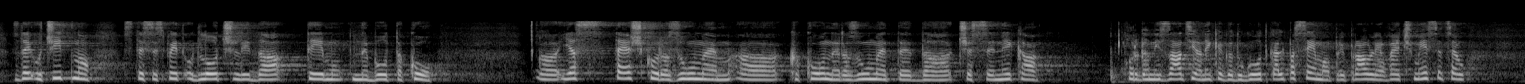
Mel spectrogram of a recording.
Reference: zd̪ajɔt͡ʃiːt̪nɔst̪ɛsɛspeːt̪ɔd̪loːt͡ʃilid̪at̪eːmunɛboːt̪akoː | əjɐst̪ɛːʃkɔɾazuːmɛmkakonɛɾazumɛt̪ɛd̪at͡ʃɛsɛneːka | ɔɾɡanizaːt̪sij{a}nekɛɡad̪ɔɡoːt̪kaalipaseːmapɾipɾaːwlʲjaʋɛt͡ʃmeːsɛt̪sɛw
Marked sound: correct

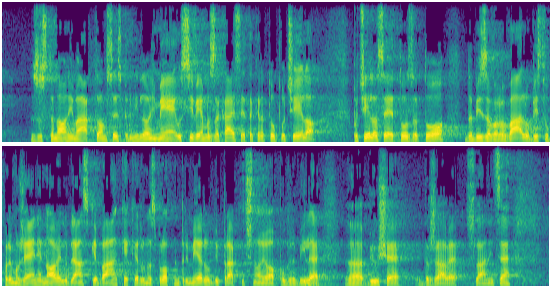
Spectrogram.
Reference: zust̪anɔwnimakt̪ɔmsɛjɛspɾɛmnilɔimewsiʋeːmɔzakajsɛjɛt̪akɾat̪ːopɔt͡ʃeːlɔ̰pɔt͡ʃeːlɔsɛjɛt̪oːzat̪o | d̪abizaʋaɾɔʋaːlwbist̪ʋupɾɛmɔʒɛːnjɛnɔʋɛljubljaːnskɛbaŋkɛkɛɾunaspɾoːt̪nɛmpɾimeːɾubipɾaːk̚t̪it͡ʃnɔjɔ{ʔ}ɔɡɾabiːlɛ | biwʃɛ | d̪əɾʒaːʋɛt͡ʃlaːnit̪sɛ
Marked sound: incorrect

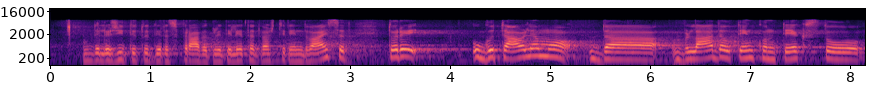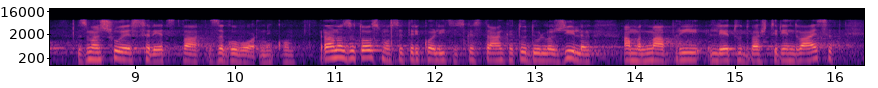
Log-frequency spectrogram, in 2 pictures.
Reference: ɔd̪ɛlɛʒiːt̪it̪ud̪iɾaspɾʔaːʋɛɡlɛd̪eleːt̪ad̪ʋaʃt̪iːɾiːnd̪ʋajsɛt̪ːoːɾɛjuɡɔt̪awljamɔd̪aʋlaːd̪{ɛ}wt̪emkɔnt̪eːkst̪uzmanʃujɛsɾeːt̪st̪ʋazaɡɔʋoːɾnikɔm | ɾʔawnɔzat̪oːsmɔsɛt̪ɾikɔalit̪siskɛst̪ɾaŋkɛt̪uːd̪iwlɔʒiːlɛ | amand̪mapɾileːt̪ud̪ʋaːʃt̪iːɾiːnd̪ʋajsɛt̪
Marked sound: incorrect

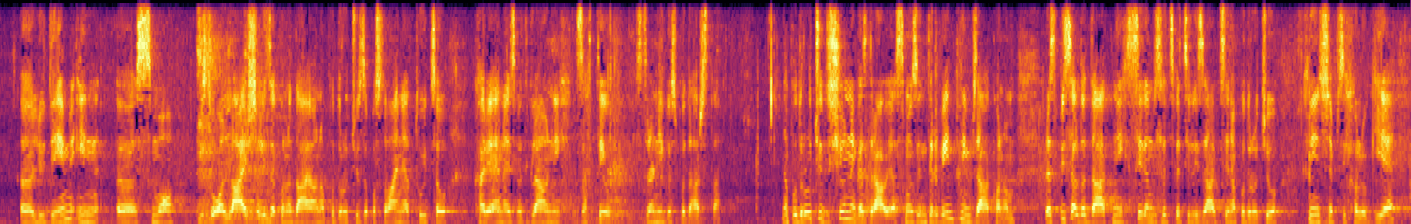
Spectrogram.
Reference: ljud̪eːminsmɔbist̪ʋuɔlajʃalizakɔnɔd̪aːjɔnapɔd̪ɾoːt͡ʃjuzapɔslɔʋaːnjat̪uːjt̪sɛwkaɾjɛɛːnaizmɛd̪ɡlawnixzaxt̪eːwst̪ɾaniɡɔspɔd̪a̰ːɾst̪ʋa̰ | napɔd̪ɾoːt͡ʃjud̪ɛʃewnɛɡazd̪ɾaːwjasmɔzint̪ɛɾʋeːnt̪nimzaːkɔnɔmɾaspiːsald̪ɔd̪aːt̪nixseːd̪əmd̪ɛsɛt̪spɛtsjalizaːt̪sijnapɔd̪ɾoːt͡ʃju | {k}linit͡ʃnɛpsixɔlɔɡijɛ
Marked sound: correct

